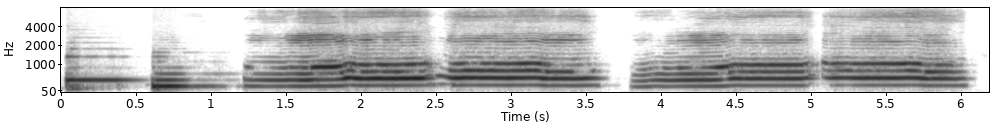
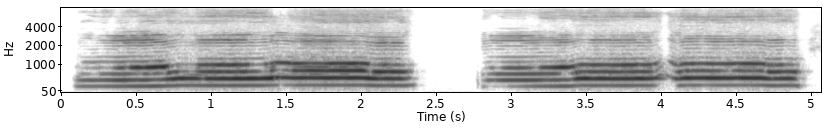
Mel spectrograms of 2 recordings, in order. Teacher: a glottal stop is you making sure that you have a clear articulation between the vowels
